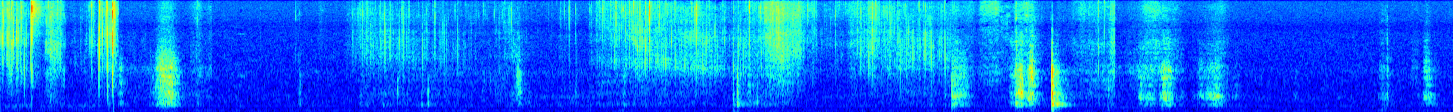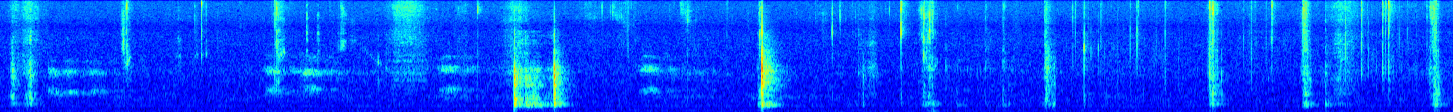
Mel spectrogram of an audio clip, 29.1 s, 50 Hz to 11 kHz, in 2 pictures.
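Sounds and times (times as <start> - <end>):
slime squeezed by hand crackling: 0.0 - 1.2, 3.5 - 9.5.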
